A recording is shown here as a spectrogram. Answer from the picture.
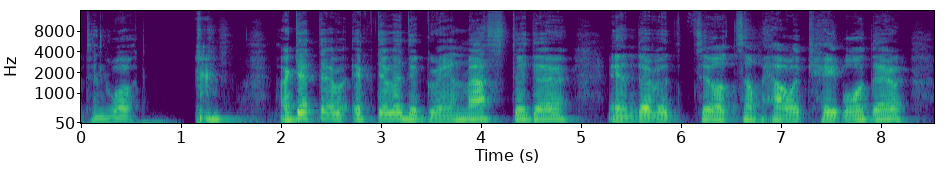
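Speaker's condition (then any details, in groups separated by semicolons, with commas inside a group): Cerebral palsy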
